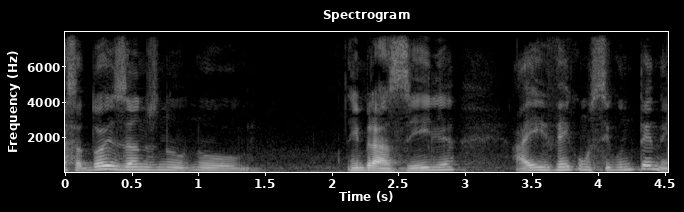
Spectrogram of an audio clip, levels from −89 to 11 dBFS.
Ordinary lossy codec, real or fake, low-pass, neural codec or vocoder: none; real; none; none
